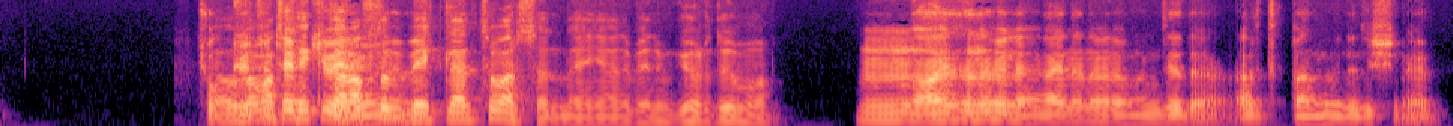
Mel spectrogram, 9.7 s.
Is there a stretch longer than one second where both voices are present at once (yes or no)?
yes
